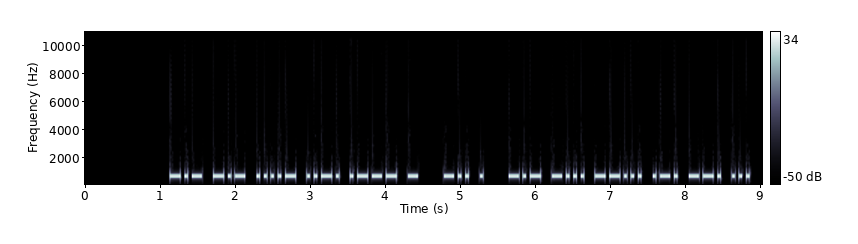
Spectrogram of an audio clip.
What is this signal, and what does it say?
Morse code, heard as a keyed tone, about 25 wpm, 700 Hz. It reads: KK4FJT DE KB7RGS
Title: USA Callsign DE Callsign - 6 Characters - 25wpm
